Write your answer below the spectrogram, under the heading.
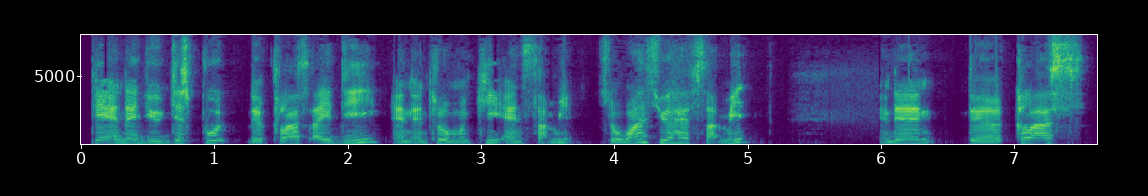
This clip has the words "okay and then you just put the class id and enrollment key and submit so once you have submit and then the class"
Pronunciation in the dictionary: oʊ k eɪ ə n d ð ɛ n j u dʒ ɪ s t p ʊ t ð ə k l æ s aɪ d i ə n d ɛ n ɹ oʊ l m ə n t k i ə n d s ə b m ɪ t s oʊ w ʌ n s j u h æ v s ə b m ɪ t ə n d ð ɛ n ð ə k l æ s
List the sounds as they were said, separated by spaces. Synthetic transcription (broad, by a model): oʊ k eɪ ə n d ɛ n j u dʒ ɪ s p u t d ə k l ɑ s aɪ d i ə n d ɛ n ɹ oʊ m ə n k i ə n s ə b m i t s oʊ w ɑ n s j u h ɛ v s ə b m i t ə n d ɛ n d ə k l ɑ s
